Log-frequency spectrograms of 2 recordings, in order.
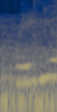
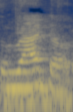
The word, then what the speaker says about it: Rado: Is it radio or rado? It's rado.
